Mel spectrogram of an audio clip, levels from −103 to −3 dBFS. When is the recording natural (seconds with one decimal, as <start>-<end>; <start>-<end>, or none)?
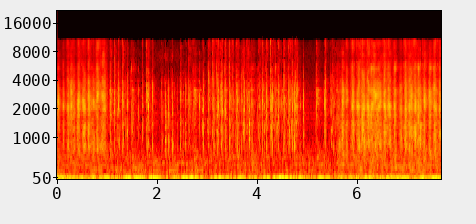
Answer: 1.0-5.6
